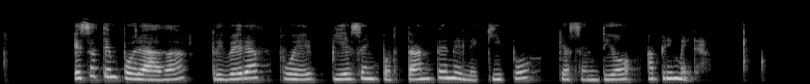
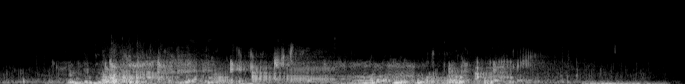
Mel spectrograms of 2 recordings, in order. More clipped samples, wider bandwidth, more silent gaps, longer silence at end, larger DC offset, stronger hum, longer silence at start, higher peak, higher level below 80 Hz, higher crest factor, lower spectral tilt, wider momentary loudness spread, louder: neither; first, 7.8 kHz vs 2.8 kHz; neither; first, 1.05 s vs 0.2 s; neither; first, 50 Hz at -50 dBFS vs none; first, 0.75 s vs 0 s; about the same, -6 dBFS vs -4 dBFS; second, -72 dBFS vs -28 dBFS; about the same, 18 dB vs 18 dB; second, -4 dB/octave vs -14.5 dB/octave; second, 10 LU vs 22 LU; about the same, -22 LUFS vs -23 LUFS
